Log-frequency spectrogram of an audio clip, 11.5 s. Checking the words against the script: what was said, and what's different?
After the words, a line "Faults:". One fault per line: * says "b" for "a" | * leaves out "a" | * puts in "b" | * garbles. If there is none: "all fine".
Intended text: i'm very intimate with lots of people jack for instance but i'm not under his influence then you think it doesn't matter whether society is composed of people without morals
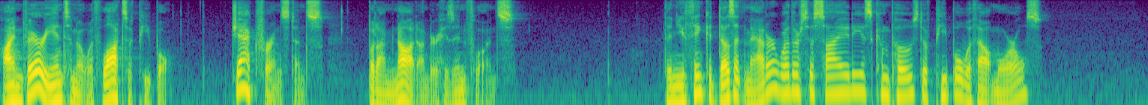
i'm very intimate with lots of people jack for instance but i'm not under his influence then you think it doesn't matter whether society is composed of people without morals
Faults:
all fine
